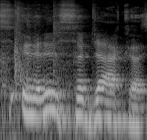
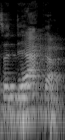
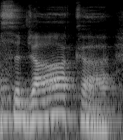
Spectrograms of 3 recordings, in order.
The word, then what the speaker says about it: Sedaka: And it is Sedaka. Sedaka. Rhymes with cracker. Forgive me. Because Frank Sinatra, they thought it was Neil Sedaka, but that's in Europe, they call me that.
